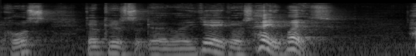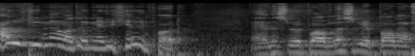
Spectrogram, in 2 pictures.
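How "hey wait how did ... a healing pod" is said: higher, a bit louder sudden suspicion; mock surprise. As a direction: catch it mid-thought, suspicious. Goku realizing in retold scene.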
